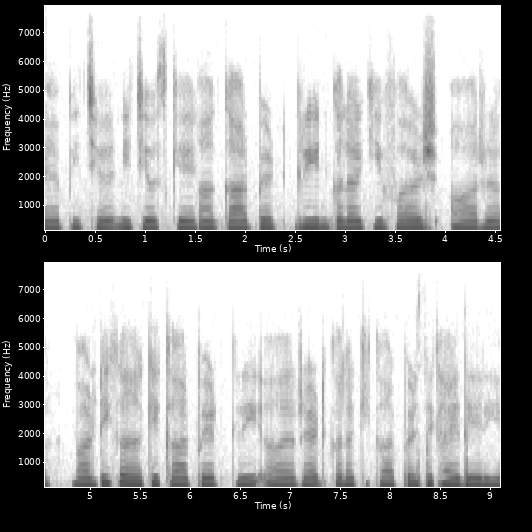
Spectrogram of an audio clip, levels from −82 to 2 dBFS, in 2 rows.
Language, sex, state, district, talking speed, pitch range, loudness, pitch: Hindi, female, Uttar Pradesh, Etah, 170 wpm, 220-235 Hz, -35 LUFS, 225 Hz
